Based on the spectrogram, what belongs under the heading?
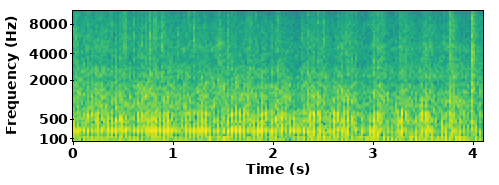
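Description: Adventure motorcycle engine running at steady low revs, with a click or two of clatter; the pitch wavers briefly about three seconds in.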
